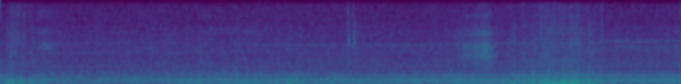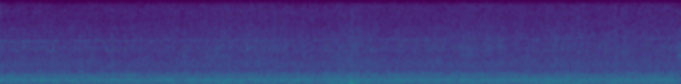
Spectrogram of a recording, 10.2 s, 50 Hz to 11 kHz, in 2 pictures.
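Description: Honda Forza 350 scooter's single-cylinder engine running steadily while riding, under a low rumble of wind and road noise, with a louder rumble about four seconds in.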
